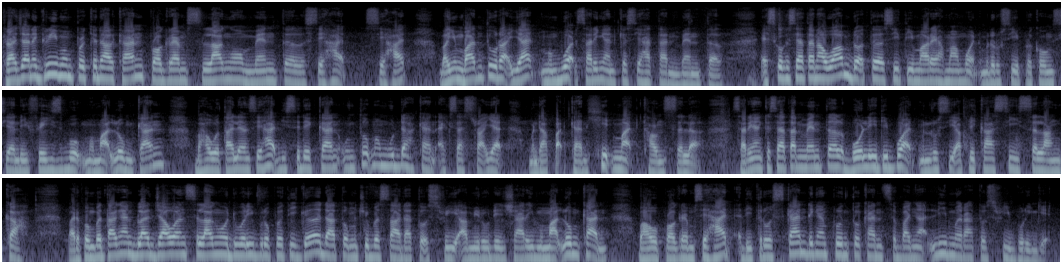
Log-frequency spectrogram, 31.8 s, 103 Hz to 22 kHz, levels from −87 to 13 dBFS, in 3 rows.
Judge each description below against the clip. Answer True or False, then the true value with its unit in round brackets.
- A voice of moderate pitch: True (145 Hz)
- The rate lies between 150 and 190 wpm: False (125 wpm)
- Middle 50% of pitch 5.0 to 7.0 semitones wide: False (3.7 semitones)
